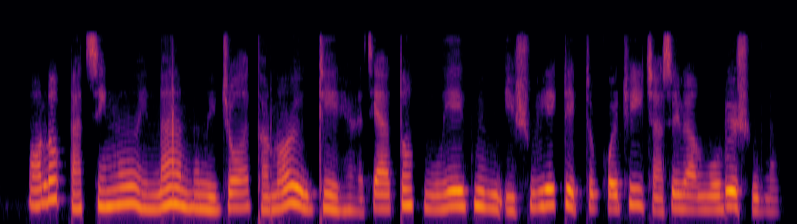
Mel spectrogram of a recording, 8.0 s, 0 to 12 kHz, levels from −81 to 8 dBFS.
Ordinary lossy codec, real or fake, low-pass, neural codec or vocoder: none; fake; 7.2 kHz; codec, 16 kHz, 0.5 kbps, X-Codec, HuBERT features, trained on balanced general audio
